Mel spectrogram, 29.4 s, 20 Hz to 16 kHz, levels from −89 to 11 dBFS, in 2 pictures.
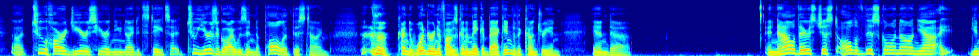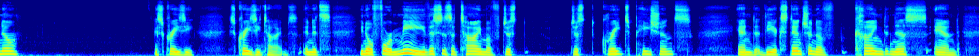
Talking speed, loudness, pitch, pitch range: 155 wpm, -27 LUFS, 155 Hz, 130-180 Hz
